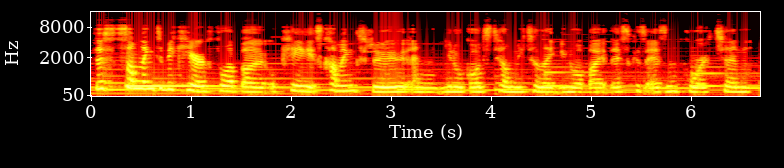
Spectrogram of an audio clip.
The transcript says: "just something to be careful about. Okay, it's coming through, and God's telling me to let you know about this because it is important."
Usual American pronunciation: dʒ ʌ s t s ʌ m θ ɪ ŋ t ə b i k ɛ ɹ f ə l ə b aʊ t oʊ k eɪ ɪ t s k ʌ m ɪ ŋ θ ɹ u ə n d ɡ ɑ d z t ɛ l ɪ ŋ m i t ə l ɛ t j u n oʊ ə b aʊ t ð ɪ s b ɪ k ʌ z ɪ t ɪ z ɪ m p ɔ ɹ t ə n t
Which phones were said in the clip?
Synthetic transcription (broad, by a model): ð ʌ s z s ʌ m θ ɪ ŋ t ə b i k ɛ ɹ f ə l ə b aʊ t oʊ k eɪ ɪ t s k ʌ m ɪ ŋ θ ɹ u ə n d ɡ ɑ d z t ɛ l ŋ m i t ə l ɛ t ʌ n oʊ ə b aʊ t ð ɪ s k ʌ z ɪ t ɪ z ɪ m p ɔ ɹ t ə n t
